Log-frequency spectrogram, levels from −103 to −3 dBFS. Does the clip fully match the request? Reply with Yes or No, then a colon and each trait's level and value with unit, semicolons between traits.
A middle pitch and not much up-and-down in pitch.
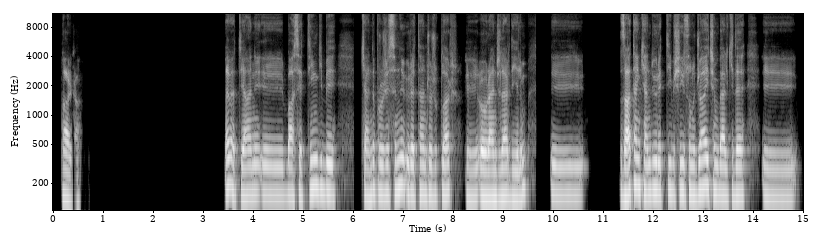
Yes: medium, 150 Hz; narrow, 1.5 semitones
